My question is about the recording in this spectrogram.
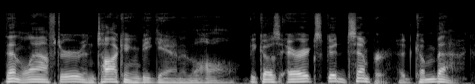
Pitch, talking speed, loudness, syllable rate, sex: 105 Hz, 190 wpm, -18 LUFS, 4.9 syllables/s, male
